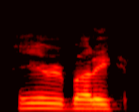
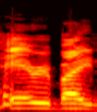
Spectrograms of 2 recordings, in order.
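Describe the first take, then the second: First: It is said with low energy. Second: It is said with more energy.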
